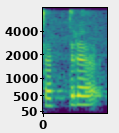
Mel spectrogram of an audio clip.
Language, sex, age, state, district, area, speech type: Sanskrit, female, 45-60, Karnataka, Dakshina Kannada, urban, spontaneous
